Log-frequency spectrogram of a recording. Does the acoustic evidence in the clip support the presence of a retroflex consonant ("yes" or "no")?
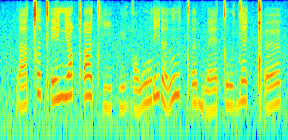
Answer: no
